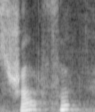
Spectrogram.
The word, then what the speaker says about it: шарфа: Будем говорить без шарфа, с шарфом, о шарфе. Но я хочу вам вот что сказать, что ударение на флексии, ну вот на флексии, лингвистически выражаясь, на окончании, такое подвижное ударение производит впечатление не очень культурного человека.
